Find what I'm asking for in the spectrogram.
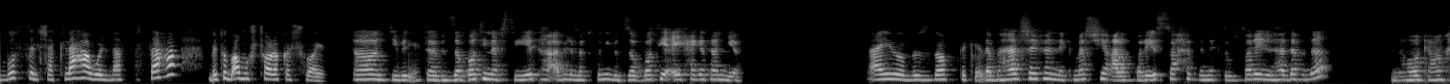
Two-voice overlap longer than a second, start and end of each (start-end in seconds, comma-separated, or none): none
